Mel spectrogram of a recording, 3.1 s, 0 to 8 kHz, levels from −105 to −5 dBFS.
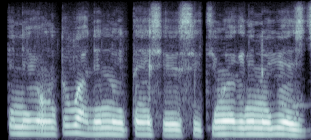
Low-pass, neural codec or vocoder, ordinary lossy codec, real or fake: none; none; none; real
